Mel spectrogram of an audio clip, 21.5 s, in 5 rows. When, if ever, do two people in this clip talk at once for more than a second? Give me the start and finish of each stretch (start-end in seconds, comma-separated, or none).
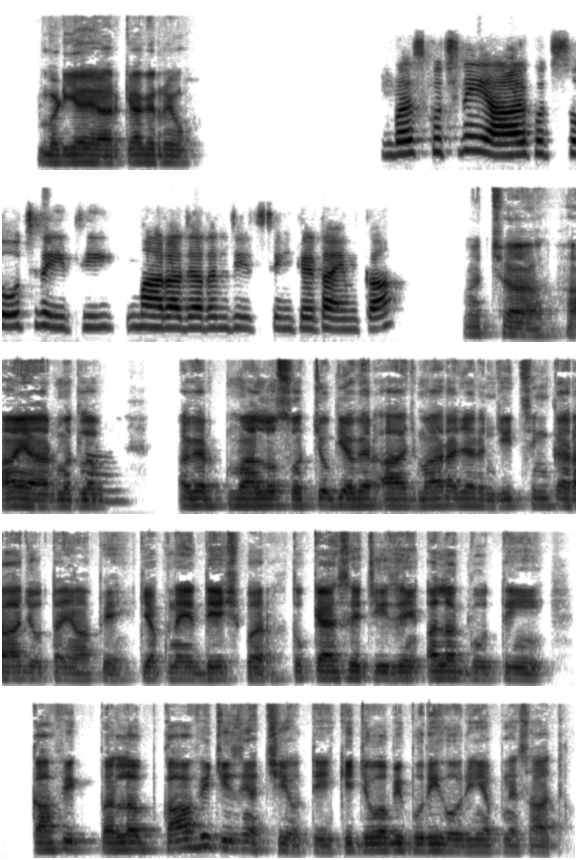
none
